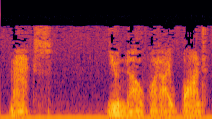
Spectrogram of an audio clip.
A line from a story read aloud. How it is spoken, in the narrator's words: he whispered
